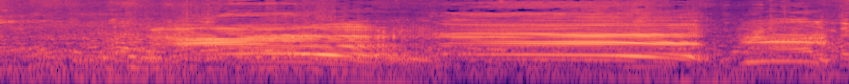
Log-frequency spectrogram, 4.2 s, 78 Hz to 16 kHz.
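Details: Young Sahiwal bull calves at a cattle market in Gazipur, Bangladesh, on 22 December 2024: two drawn-out, bellowing moos with rich harmonics, the second long and steady, then a shorter third call, over a background of market crowd noise.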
